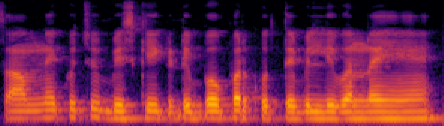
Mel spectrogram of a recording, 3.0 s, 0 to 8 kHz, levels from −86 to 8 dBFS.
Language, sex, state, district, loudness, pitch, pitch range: Hindi, male, Uttar Pradesh, Shamli, -17 LUFS, 125 Hz, 120-130 Hz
